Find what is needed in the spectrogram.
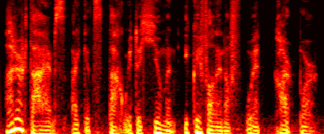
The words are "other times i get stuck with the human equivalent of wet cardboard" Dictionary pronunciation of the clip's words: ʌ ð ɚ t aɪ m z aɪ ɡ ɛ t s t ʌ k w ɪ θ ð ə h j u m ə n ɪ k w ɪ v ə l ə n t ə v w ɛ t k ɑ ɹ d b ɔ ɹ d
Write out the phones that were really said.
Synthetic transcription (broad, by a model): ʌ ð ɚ t aɪ m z aɪ ɡ ɛ t s t ʌ k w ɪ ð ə h j u m ə n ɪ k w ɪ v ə l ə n ə f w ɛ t k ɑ ɹ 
